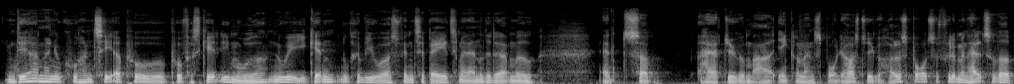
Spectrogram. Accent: native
